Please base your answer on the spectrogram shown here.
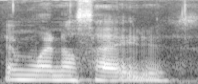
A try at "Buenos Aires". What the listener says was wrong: Si dices Buenos Aires, muchos... Mucha gente no te entenderá. Si dices Buenos Aires. They will not understand you because you're saying it with an Argentine accent.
